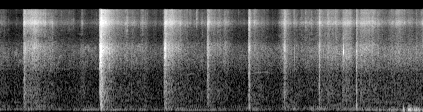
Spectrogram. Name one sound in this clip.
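Blades chop into weeds and soil with repeated sharp strokes.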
